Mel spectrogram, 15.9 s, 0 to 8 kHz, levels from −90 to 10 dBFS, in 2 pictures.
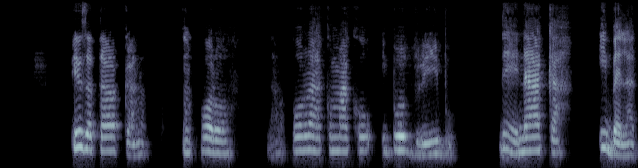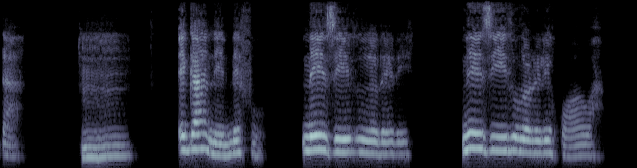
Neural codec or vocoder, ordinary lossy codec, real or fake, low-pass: codec, 16 kHz, 0.4 kbps, LongCat-Audio-Codec; none; fake; none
